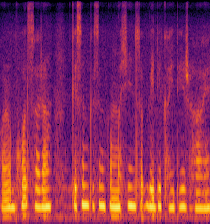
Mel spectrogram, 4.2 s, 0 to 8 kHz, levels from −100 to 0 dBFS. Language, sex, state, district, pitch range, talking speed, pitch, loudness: Hindi, female, Arunachal Pradesh, Longding, 220-245 Hz, 185 wpm, 235 Hz, -13 LUFS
